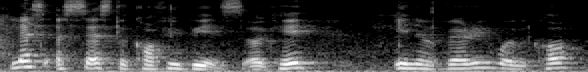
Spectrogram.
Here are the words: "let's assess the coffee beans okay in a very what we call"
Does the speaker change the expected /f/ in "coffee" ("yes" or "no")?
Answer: no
